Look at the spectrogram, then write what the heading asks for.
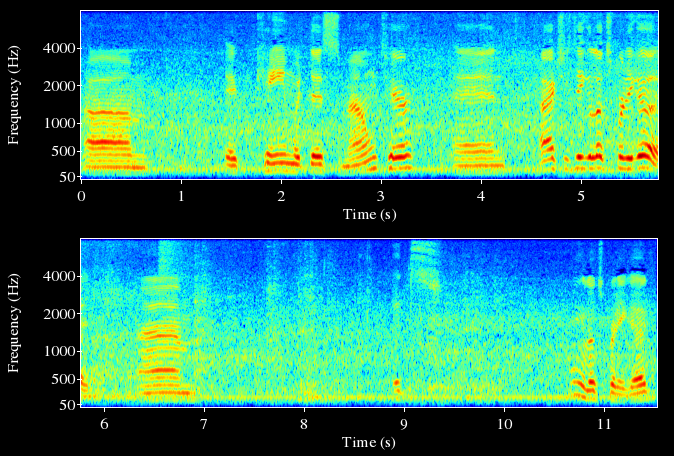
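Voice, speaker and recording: A man giving a casual, unscripted walkthrough as an amateur vlogger, speaking haltingly with frequent pauses. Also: mid-range voice, animated. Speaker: amateur vlogger showing an installation. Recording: clear car and outdoor background noise.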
